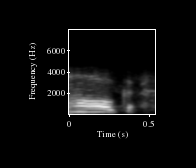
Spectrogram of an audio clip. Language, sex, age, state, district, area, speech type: Marathi, female, 18-30, Maharashtra, Amravati, rural, conversation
